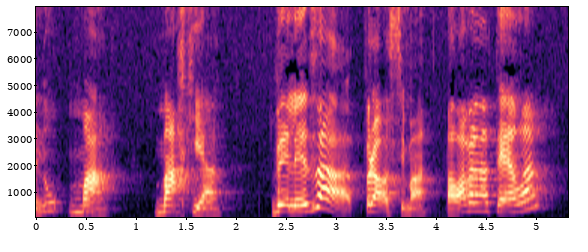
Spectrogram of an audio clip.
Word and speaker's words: magia: Essa é uma palavra heterotônica, ou seja, que ela muda a sílaba tônica do português para o espanhol.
